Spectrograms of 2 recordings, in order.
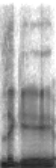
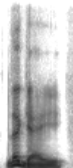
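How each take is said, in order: First: The word ends in an 'eh' sound. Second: The word ends in an 'ay' sound. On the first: The speaker calls it right. "It's lege or legi, depending on the century" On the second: The speaker calls it wrong. "everyone who uses Erasmian thinks that it is a for legay, and it's not"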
